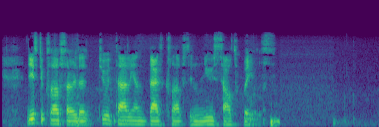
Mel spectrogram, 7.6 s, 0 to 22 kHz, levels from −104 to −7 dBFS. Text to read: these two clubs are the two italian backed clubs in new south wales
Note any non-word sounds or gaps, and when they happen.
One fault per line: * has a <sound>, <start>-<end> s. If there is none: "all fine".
all fine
